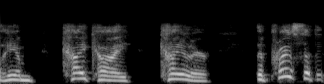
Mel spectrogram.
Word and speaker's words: Kiki: born in 1898 anyway his nickname as you as you rightly said uh kai kai probably the most mispronounced or one of the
